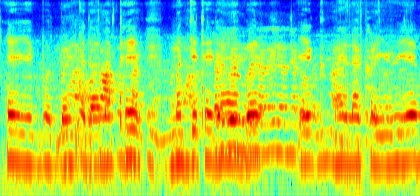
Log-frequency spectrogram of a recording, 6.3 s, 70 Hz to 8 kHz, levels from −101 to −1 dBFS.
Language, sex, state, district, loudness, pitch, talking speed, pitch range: Hindi, male, Chhattisgarh, Bilaspur, -17 LUFS, 165 Hz, 145 wpm, 155-175 Hz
